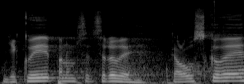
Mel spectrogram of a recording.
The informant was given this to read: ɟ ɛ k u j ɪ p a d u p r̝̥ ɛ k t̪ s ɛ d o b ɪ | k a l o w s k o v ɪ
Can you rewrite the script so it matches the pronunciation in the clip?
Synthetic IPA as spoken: ɟ ɛ k u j ɪ p a n u p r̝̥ ɛ t̪ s ɛ d o v ɪ | k a l o w s k o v ɪ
